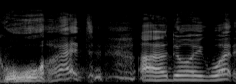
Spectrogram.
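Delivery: acted-out disbelief, pitch jumping way up; incredulous reaction. Actor retelling a reaction to a new role, incredulous. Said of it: "and I'm like".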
